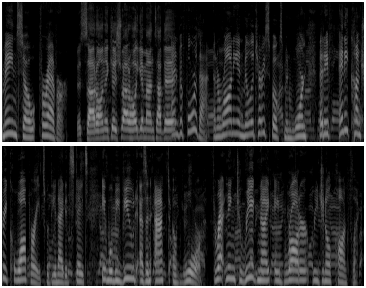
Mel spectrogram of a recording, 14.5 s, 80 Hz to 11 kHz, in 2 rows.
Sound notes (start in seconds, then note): 2.6 speaking alternate language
